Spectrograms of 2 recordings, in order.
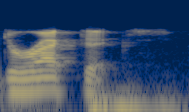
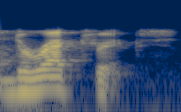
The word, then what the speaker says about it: directrix: from a line called the DirectX uh directrix I'm sorry I mispronounced that and the point called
